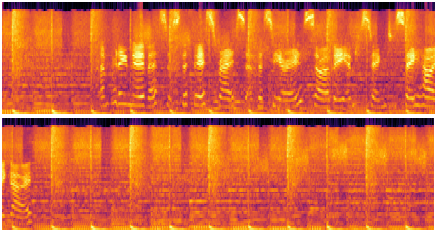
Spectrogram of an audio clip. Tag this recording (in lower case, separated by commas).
music, speech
